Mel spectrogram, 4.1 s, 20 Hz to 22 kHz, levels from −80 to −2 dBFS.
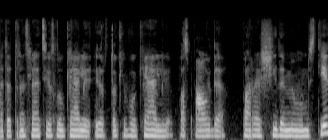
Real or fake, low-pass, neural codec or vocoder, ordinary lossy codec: fake; 19.8 kHz; vocoder, 44.1 kHz, 128 mel bands every 512 samples, BigVGAN v2; AAC, 32 kbps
